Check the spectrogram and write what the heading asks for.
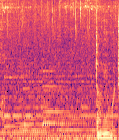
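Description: Background score holding several low sustained notes over a steady hissing, rain-like noise, the sound effect of a ghostly blue flame burning.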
